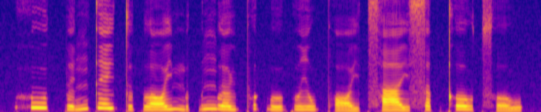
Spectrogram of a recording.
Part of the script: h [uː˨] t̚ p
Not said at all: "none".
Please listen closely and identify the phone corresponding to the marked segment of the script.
uː˥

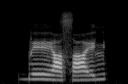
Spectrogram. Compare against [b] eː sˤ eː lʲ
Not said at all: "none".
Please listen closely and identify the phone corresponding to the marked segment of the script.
b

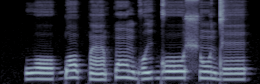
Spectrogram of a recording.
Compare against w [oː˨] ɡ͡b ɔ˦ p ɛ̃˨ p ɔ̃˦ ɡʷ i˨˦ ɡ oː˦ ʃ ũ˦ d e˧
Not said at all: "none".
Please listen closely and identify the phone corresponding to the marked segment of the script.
oː˨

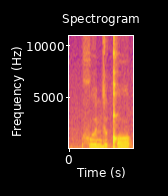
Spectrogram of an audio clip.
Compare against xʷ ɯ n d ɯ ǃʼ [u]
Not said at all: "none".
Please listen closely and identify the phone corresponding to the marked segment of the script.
o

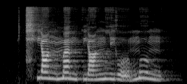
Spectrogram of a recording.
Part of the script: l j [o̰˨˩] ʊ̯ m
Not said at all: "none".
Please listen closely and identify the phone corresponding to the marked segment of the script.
o̰˨˩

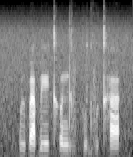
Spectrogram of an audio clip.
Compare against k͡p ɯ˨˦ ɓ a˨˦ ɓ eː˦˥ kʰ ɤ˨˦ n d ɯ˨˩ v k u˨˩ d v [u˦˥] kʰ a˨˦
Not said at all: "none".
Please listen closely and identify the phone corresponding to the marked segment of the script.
ɯ˦˥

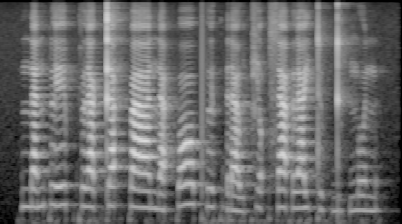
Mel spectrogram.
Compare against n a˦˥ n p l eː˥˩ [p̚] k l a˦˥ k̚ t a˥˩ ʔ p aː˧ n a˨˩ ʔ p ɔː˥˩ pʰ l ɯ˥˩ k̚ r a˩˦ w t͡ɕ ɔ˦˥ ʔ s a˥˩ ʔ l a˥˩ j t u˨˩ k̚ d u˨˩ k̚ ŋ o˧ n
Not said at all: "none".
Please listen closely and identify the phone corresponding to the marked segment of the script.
p̚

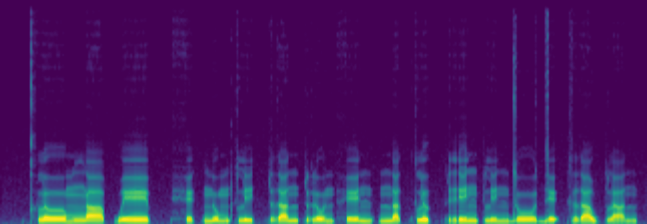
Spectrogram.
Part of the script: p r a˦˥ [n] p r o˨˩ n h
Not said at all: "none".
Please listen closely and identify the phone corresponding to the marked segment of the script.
n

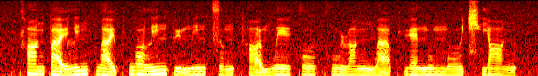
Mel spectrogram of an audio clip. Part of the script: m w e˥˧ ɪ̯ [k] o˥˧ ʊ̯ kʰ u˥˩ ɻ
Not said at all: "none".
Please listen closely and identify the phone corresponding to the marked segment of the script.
k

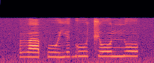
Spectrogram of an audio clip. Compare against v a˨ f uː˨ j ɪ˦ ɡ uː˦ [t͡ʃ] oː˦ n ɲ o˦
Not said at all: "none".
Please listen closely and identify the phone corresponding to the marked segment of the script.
t͡ʃ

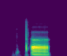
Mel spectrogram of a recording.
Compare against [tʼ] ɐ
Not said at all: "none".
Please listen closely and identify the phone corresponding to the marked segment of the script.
tʼ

